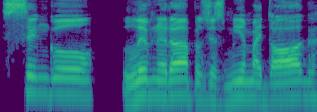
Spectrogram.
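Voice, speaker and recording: A Panamanian man in his 50s chats casually as a podcast guest, telling stories bluntly with slang, swearing, and repeated words for emphasis. His medium-pitched voice is pushed and bright at a moderate pace. The tone is clean, with no echo.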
